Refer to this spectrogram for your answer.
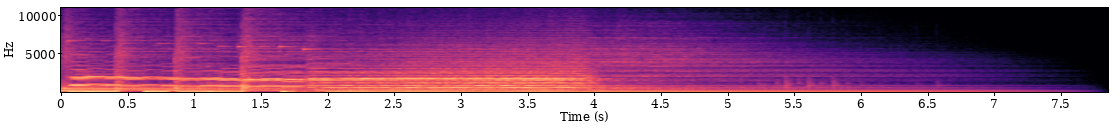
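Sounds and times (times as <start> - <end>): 
guitar: 0.0 - 7.4.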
